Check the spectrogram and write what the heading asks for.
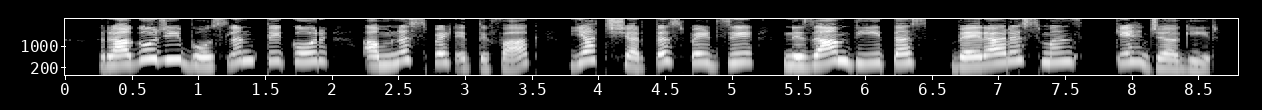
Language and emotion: Kashmiri, neutral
